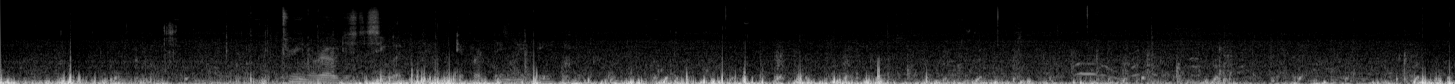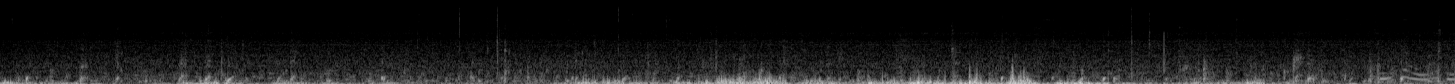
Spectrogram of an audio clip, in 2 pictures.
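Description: Thick mud bubbles and plops with deep, wet bursts.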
